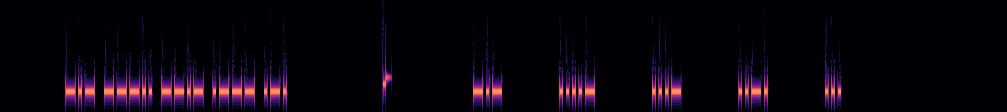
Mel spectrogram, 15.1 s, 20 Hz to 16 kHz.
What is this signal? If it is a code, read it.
Morse code, heard as a keyed tone, about 25 wpm, spaced as for 13 wpm, 700 Hz. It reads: K8QJR K4VFS
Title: USA Call Signs - 5 Characters - 6x Character Spacing - 25wpm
